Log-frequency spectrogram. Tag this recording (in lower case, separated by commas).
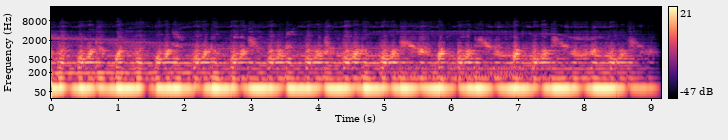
music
